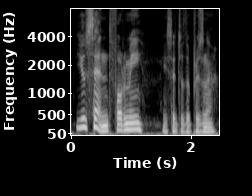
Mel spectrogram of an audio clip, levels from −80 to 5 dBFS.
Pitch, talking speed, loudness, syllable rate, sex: 125 Hz, 220 wpm, -18 LUFS, 5.5 syllables/s, male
